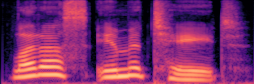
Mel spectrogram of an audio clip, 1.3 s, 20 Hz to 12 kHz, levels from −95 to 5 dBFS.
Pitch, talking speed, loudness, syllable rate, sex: 225 Hz, 140 wpm, -15 LUFS, 5.1 syllables/s, female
